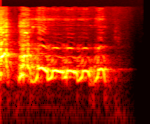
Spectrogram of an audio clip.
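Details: Domestic dog giving one long, tonal, slightly falling yelp-like call that lasts about a second and a half before fading out, with no other sounds.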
